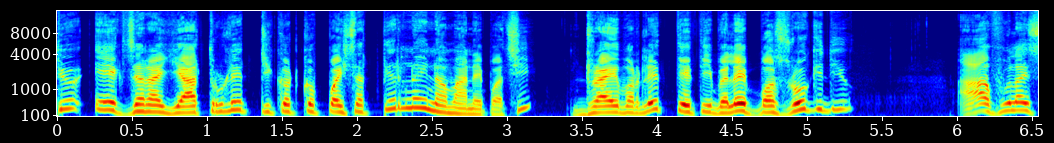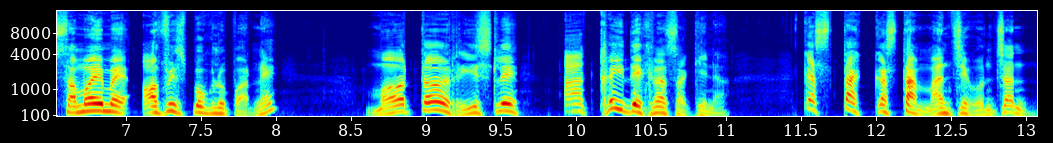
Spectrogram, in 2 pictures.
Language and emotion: Nepali, angry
